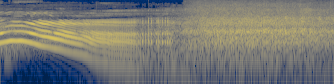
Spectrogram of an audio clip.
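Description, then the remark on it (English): A singer imitates a siren as a vocal warm-up, with one smooth, loud glide that falls from high to low pitch over about a second and a half, then trails into breathy, noisy sound. “Can you do a siren for us?”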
